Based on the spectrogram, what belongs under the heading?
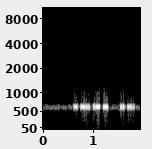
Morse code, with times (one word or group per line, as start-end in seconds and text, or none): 0.6-1.3 THAT
1.5-1.8 IS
